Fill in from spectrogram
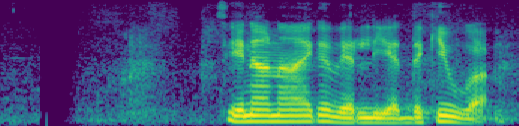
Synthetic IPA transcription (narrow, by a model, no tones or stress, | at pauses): seːnaːnaːjəkəʋerlijæd̪ːəkiuʋa̰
